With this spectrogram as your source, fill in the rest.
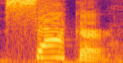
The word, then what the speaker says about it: Sachar: The author is Sachar. It rhymes with cracker.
